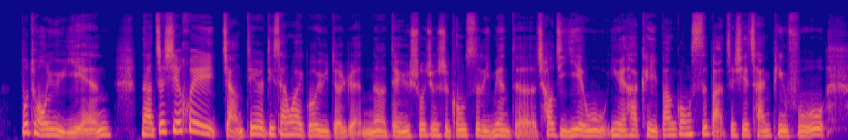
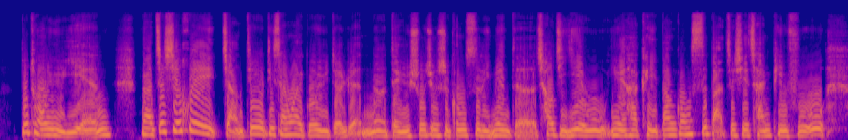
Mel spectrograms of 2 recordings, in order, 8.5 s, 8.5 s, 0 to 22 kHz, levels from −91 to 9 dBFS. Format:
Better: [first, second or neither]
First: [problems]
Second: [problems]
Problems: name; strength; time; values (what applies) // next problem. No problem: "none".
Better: first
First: none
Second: distortion; slight; 10 dB below the speech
